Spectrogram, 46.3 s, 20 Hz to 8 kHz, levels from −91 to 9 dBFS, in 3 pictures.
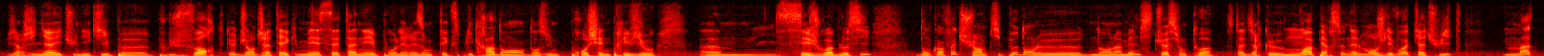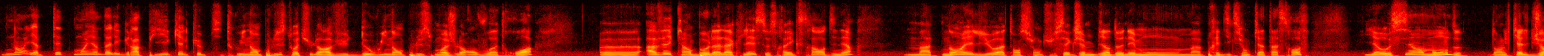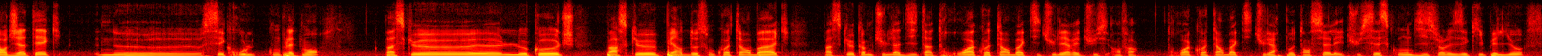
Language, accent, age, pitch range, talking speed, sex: French, French, 20-39, 120-155 Hz, 200 wpm, male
